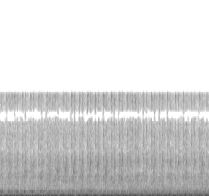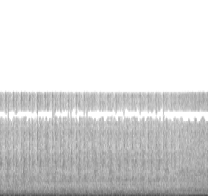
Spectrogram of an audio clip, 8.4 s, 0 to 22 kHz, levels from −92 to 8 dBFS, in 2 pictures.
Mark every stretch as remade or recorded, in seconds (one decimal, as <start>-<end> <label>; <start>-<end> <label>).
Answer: 0.0-8.4 remade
